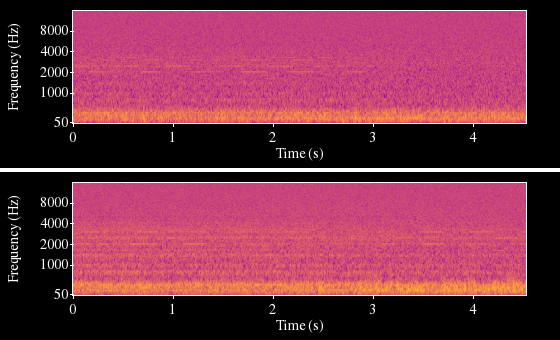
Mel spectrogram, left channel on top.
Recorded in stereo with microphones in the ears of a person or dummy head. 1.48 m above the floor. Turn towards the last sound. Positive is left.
No sound to turn to.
